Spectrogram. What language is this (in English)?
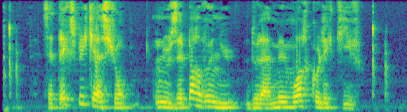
French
